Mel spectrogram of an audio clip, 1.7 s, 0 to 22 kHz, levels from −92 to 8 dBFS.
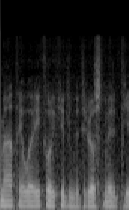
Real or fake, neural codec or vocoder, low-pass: fake; codec, 16 kHz in and 24 kHz out, 0.6 kbps, FocalCodec, streaming, 2048 codes; 10.8 kHz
